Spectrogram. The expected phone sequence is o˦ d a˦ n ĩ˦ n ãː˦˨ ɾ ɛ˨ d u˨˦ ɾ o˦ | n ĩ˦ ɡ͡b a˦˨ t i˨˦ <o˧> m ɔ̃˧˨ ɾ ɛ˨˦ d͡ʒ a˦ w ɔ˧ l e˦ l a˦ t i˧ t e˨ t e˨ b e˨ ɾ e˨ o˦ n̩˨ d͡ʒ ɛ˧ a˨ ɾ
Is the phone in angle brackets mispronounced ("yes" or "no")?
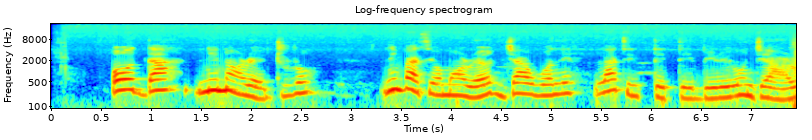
yes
